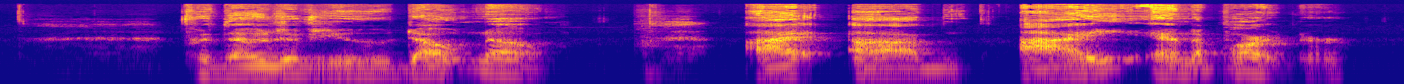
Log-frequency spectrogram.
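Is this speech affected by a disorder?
Yes: speech impediment; says barely able to talk, raspy voice, calls self horrible singer.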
